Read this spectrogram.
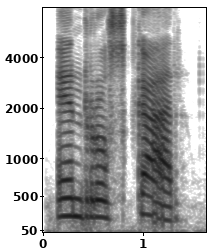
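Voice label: "enroscar", Spanish, female, slow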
